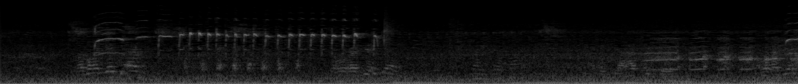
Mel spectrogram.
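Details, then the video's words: Grey-cheeked bulbul (cucak jenggot) gives a quick run of sharp, evenly repeated high notes lasting about three seconds, then falls quiet; softer lower warbles follow near the end over constant low hum. "Cucak jenggot mencari teman karaoke"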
